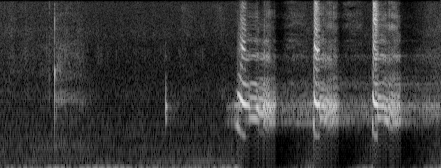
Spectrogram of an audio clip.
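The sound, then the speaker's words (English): A three-note turkey gobble blown on a call held blocked off flat, in three quick, loud, rattling bursts in the second half, following two faint chirps earlier. The notes are sharp, with no talking. “This is my three-note gobbler.”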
